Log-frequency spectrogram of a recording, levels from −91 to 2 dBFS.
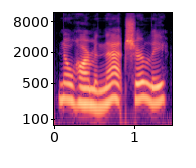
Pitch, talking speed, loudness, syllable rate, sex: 225 Hz, 205 wpm, -13 LUFS, 5.2 syllables/s, female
